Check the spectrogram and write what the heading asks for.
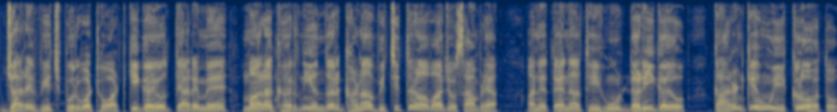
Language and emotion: Gujarati, fearful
